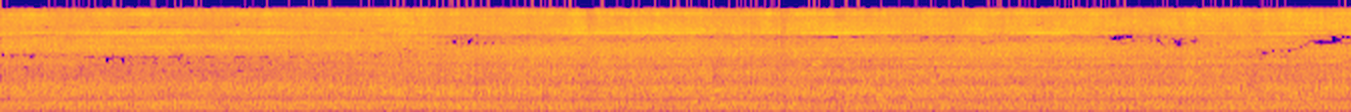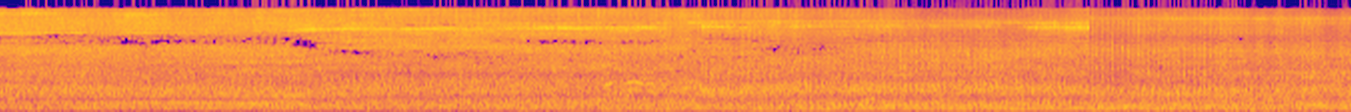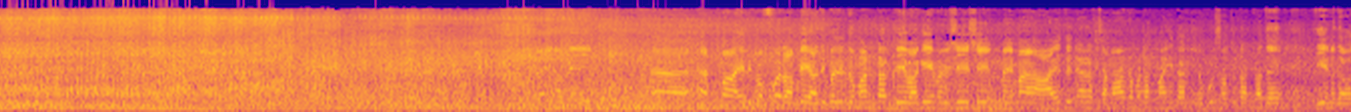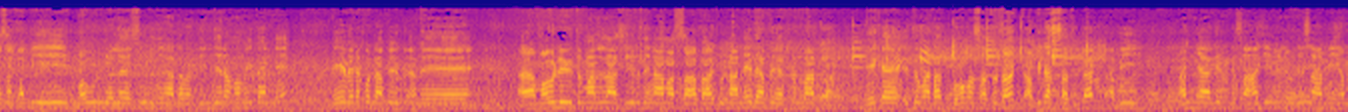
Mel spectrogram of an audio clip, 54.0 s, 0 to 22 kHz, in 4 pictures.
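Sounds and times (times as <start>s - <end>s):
high whine: 0.0s - 39.8s
helicopter engine and rotor: 0.0s - 54.0s.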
